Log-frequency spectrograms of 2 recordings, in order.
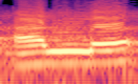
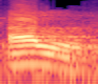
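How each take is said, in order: First: The final l has a bouncing release. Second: The final l is released smoothly. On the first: The speaker calls it wrong. "jangan mantul, jangan baca al" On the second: The speaker calls it right. "al dilepas"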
